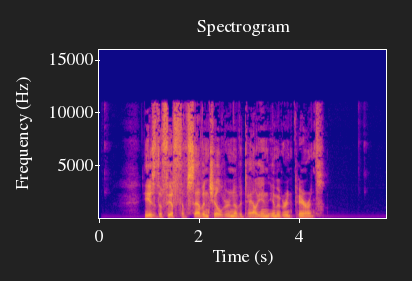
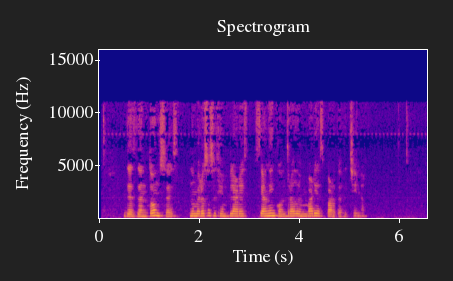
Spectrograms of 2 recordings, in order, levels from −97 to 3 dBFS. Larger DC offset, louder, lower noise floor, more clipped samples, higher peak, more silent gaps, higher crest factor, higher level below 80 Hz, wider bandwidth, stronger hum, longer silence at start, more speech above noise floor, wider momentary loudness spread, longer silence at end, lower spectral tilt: neither; first, -17 LUFS vs -23 LUFS; first, -65 dBFS vs -59 dBFS; neither; first, 0 dBFS vs -6 dBFS; neither; about the same, 20 dB vs 18 dB; first, -56 dBFS vs -62 dBFS; about the same, 11.5 kHz vs 11.5 kHz; first, 60 Hz at -45 dBFS vs none; first, 0.9 s vs 0.5 s; first, 47 dB vs 36 dB; second, 11 LU vs 14 LU; about the same, 1.25 s vs 1.25 s; second, -2.5 dB/octave vs -5 dB/octave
